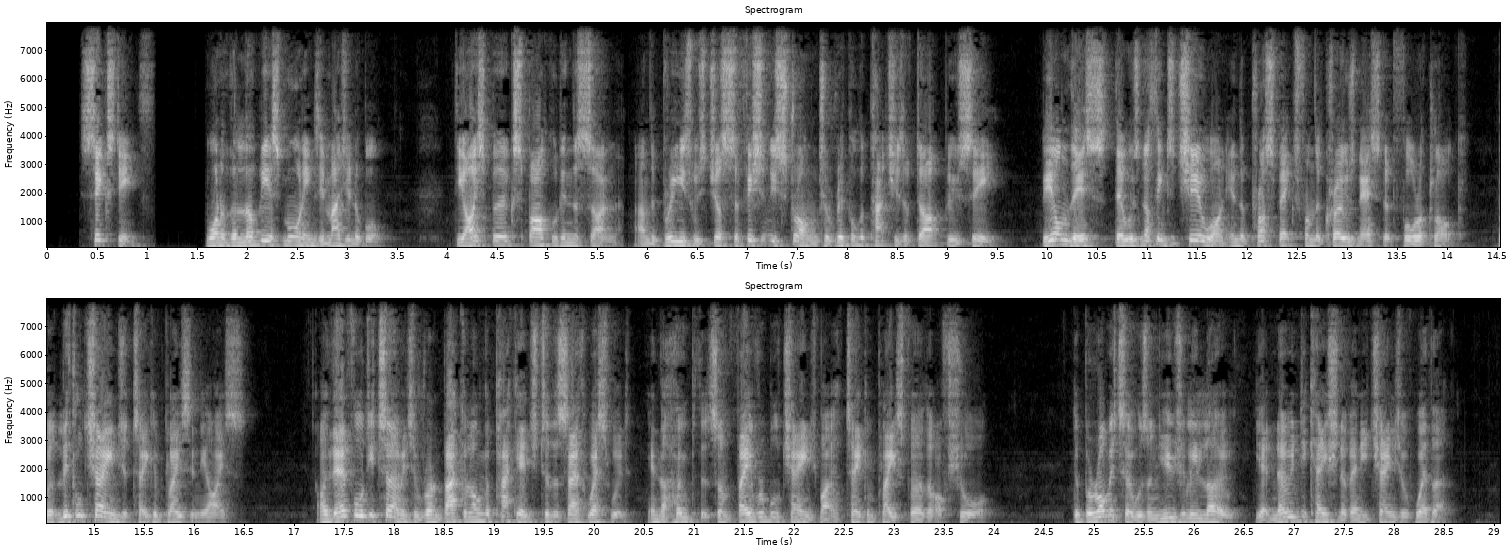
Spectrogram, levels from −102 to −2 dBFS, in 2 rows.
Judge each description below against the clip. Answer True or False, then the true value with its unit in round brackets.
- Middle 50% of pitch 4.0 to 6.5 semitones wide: False (3.4 semitones)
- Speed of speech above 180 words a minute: True (200 wpm)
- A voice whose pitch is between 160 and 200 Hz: False (135 Hz)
